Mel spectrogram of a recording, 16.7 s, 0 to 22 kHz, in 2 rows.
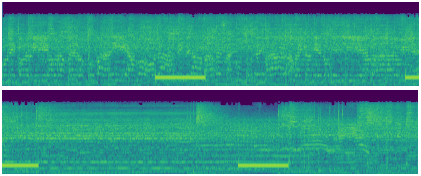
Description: Ringback tone (Europe, 425 Hz), with noise.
